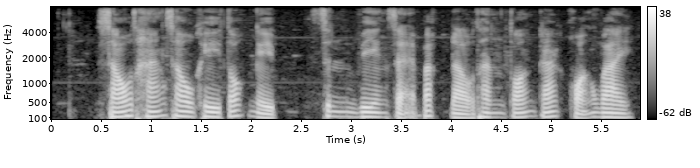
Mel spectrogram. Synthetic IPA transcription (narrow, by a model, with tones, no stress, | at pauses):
sa˨˦wt̪ʰaː˨˦ŋsa˧wxi˧t̪o˦˥t̚ŋi˨˩p̚ | sï˧ŋ̟vi˧ənsɛ̰˧˥ɓa˦˥t̚ɗə˨˩wt̪ʰa˧jŋ̟t̪waː˨˦nkaː˦˥k̚xwaː˧˩ŋvaː˧j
